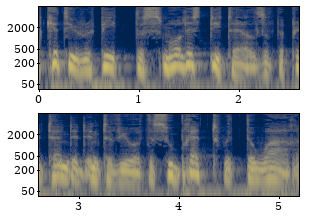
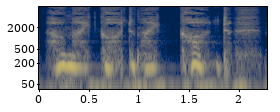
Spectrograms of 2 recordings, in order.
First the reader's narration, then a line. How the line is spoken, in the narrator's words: murmured Kitty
